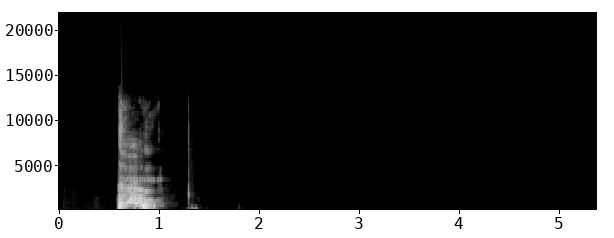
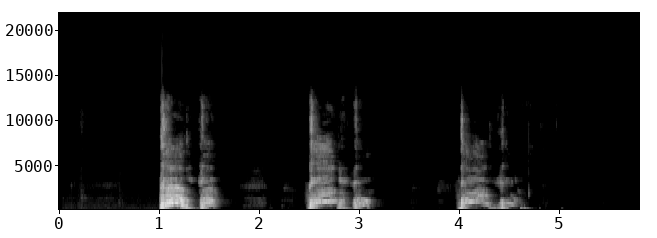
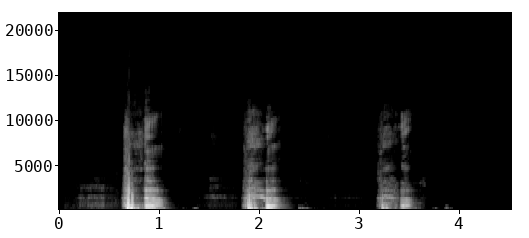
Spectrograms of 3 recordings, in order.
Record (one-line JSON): {"cough_length": "5.4 s", "cough_amplitude": 30210, "cough_signal_mean_std_ratio": 0.21, "three_cough_length": "5.8 s", "three_cough_amplitude": 28610, "three_cough_signal_mean_std_ratio": 0.32, "exhalation_length": "4.5 s", "exhalation_amplitude": 32768, "exhalation_signal_mean_std_ratio": 0.27, "survey_phase": "beta (2021-08-13 to 2022-03-07)", "age": "65+", "gender": "Male", "wearing_mask": "No", "symptom_cough_any": true, "symptom_runny_or_blocked_nose": true, "symptom_sore_throat": true, "symptom_fatigue": true, "symptom_change_to_sense_of_smell_or_taste": true, "symptom_onset": "11 days", "smoker_status": "Ex-smoker", "respiratory_condition_asthma": false, "respiratory_condition_other": false, "recruitment_source": "REACT", "submission_delay": "-1 day", "covid_test_result": "Positive", "covid_test_method": "RT-qPCR", "covid_ct_value": 29.0, "covid_ct_gene": "E gene", "influenza_a_test_result": "Negative", "influenza_b_test_result": "Negative"}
